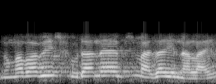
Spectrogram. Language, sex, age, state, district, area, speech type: Bodo, female, 60+, Assam, Chirang, rural, conversation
